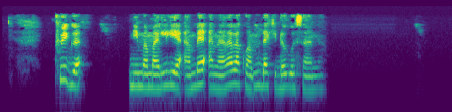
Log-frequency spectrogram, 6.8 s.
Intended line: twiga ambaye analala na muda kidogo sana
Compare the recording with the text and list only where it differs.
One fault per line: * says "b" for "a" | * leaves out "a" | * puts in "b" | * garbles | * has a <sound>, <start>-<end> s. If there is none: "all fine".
* puts in "ni mamalia"
* says "kwa" for "na"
